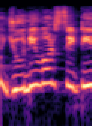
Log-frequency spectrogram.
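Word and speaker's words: university: जैसे अगर हम बात करें यूनिवर्सिटी, तो यूनिवर्सिटी जो है ये उच्चारण करने पे य आ रहा है, तो इसलिए इसके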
